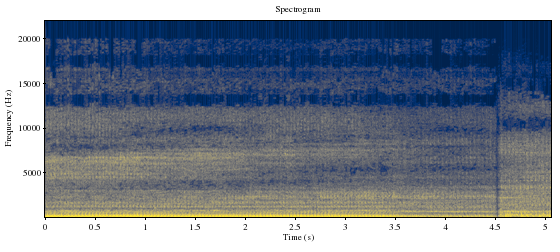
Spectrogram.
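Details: 6.5 hp Hangkai four-stroke outboard under way after its flooding carburetor was replaced with a modified Yamaha 6 hp carburetor and the fuel line primed: smooth, even low thrum with no misfire, knock or surging.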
